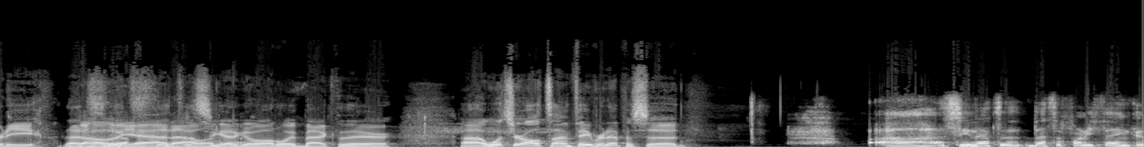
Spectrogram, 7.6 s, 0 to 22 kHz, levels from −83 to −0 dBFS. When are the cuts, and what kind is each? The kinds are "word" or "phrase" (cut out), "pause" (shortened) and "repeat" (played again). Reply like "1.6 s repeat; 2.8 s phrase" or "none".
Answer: none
